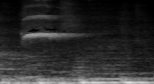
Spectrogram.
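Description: One sharp whistle blast, about a second long and falling slightly in pitch, typical of a referee's whistle starting play. Background music with a heavy bass runs under it.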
